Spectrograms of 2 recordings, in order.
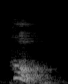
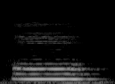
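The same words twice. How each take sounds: First: The pitch falls sharply from high. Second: The pitch stays high and level. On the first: "사성" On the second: "먼저 일성부터 들려드리겠습니다"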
